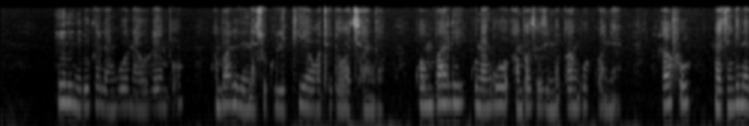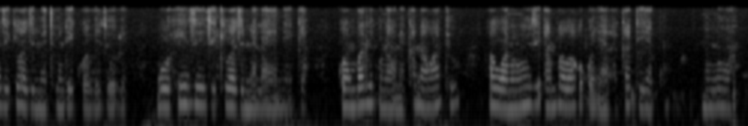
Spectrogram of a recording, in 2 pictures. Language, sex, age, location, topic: Swahili, female, 25-35, Nairobi, finance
